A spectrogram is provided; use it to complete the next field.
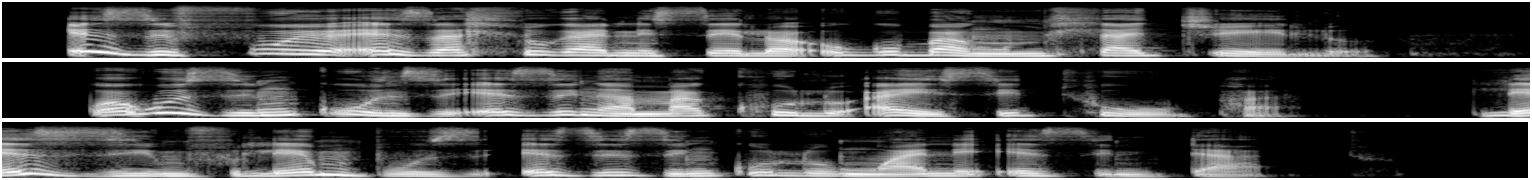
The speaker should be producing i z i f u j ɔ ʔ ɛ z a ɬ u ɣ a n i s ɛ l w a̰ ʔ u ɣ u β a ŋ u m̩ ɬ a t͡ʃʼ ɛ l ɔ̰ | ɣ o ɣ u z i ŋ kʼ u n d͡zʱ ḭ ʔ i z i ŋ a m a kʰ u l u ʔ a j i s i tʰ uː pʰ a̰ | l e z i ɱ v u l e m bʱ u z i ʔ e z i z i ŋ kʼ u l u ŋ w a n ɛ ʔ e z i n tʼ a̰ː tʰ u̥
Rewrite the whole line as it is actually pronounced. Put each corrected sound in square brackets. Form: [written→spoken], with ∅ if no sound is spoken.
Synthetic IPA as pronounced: i z i f u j ɔ ʔ ɛ z a ɬ u ɣ a n i s ɛ l w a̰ ʔ u ɣ u β a ŋ u m̩ ɬ a t͡ʃʼ ɛ l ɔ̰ | ɣ o ɣ u z i ŋ kʼ u n d͡zʱ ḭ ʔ [i→e] z i ŋ a m a kʰ u l u ʔ a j i s i tʰ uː pʰ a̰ | l e z i ɱ v u l e m bʱ u z i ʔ e z i z i ŋ kʼ u l u ŋ w a n ɛ ʔ e z i n tʼ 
